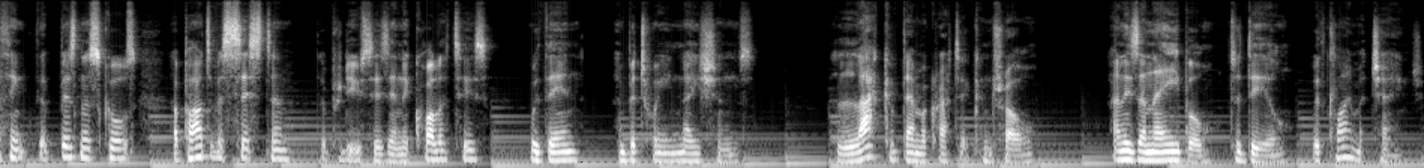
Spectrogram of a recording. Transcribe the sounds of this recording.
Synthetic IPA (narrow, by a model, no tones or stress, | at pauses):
aɪθɪ̃ŋk̚ðɨt̚b̥ɪznəskuːlˠzəpʰɑɹɾʌvəsɪstə̃mðət̚pʰɹ̥ɨdʉ̰sɪzɪ̃nɨkʰw̥ɑlˠətʰiz̥wɪðɪ̃n | ə̃nbɨtʰw̥ĩnːeɪʃə̃nz̥ | əlakʌvdɛməkʰɹ̥atɪ̰kʰn̩tʰɹ̥oʊlˠ | ə̃nɨzə̃neɪbəlˠtʰɨdiːlˠwɨð̥kʰl̥ãɪ̃mɨt̚t͡ʃʰẽɪ̃n̥ʒ̥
